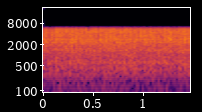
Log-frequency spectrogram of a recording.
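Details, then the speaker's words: 2003 VW Passat 1.8T at cold idle, about 30°F with 75 psi oil pressure, just after a cam chain tensioner replacement: a loud, harsh, steady high-pitched rushing clatter. Nothing wrong was found inside; it cleared after Seafoam and warming up. "It's a not so nice sound after doing the cam chain tensioner. Makes me very sad. And here's the extent of it here. Pretty loud."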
